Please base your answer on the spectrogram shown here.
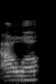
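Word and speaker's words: Aouar: the in the midfield i always pronounce his name wrong apparently pronounce it hour hour yeah that sounds about right actually i want hour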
